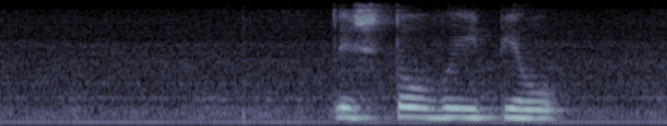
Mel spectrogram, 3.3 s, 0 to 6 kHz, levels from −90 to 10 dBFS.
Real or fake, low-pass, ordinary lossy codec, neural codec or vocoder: real; 5.4 kHz; none; none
